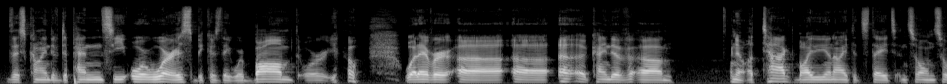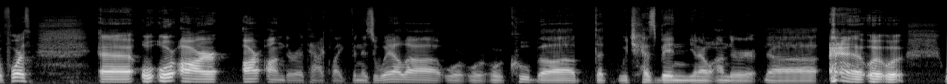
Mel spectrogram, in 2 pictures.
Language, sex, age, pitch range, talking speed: English, male, 30-49, 105-150 Hz, 170 wpm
